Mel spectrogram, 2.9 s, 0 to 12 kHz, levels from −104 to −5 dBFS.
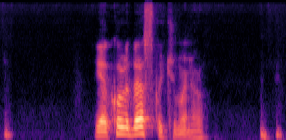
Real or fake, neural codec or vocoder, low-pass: fake; codec, 24 kHz, 1 kbps, SNAC; 10.8 kHz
